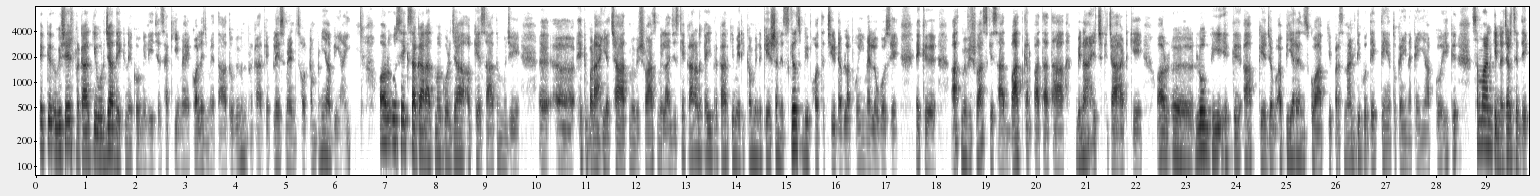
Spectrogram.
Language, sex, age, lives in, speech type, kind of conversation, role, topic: Hindi, male, 25-29, India, conversation, podcast, guest, रोज़मर्रा की छोटी-छोटी आदतों ने आपको कैसे बदला है?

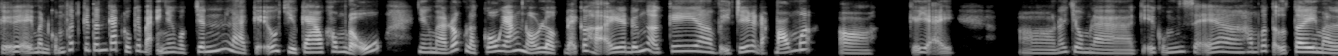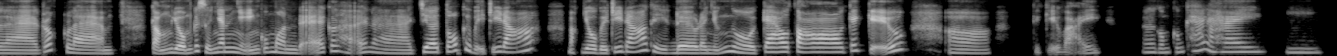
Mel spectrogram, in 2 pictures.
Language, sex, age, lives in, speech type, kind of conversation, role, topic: Vietnamese, female, 25-29, Vietnam, conversation, unstructured, none, Bộ phim hoạt hình nào bạn xem hồi nhỏ mà đến giờ vẫn nhớ mãi?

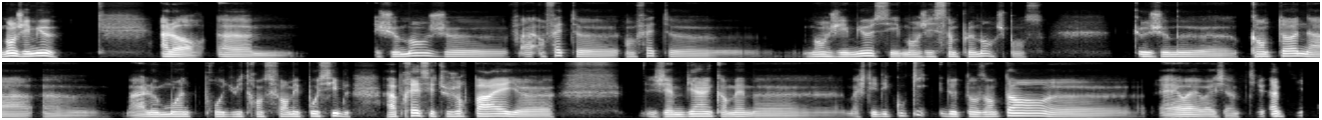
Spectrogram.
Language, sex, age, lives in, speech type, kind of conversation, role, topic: French, male, 40-44, France, conversation, podcast, guest, Comment fais-tu tes courses pour manger mieux et jeter moins ?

